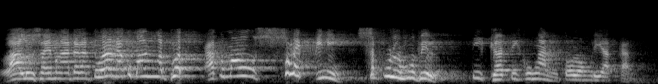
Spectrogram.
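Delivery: high, loud retold prayer with a laugh; loud preaching. Preacher retelling his prayer to speed past cars, loud and high. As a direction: pulpit storytelling at full pitch.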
